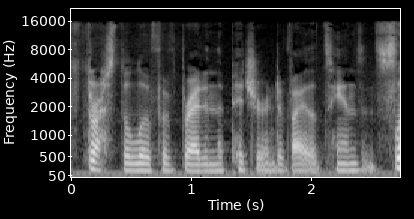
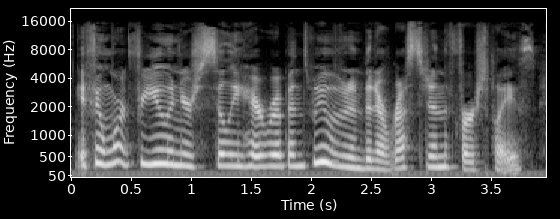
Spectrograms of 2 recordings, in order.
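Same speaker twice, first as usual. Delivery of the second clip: snapping at brother; 7 semitones higher than usual. Acted. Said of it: "Violet snapped".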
